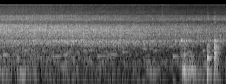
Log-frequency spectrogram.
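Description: Marinated chicken pieces sizzling in hot oil and butter in a pan, a loud, even hiss that slowly eases. A couple of light knocks near the end.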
